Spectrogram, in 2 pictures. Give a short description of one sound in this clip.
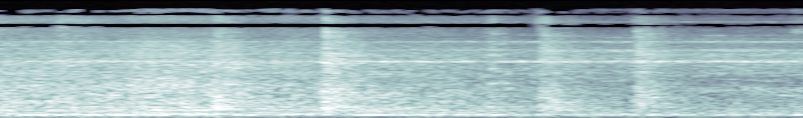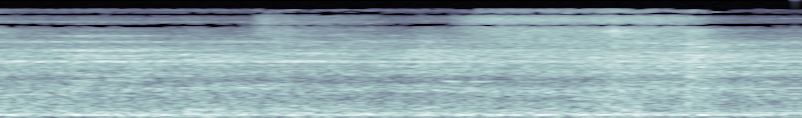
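A subway train rumbles away along the tracks, echoing in a tiled tunnel.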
